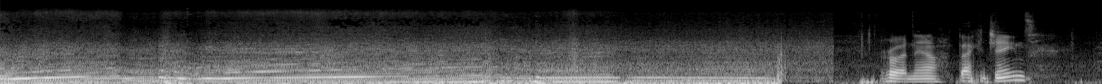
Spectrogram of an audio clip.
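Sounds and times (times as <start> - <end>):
car engine from inside cabin: 0.0 - 8.4.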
